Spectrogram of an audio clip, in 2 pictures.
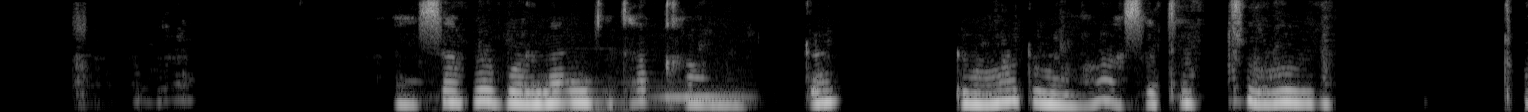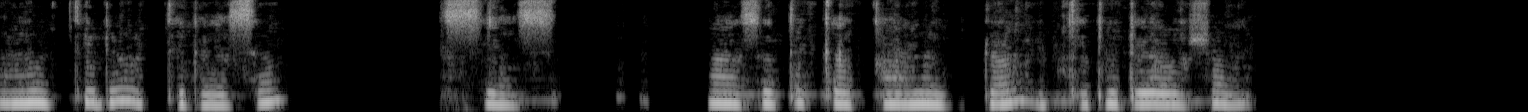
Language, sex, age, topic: Gamo, female, 25-35, government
